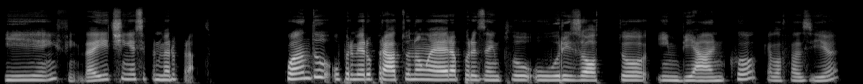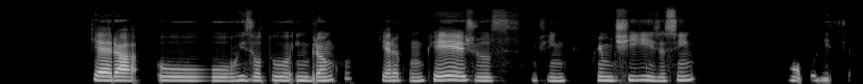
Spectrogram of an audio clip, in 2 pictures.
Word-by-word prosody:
E 200 0 -1
enfim, 205 - -8
daí 185 +7 +1
tinha 235 +1 0
esse 245 +2 -4
1º 220 -1 -1
prato. - - -13 0.7
Quando 280 +6 +5
o 235 - -3
1º 230 -1 +2
prato 215 -1 +5
não 230 0 +3
era, 215 0 +7
por 215 0 -3
exemplo, 205 0 -1
o 195 0 0
risoto 195 -1 +1
in 190 -1 -3
bianco 180 - 0
que - - -21
ela 180 -1 -4
fazia 180 - -5 1.1
que 220 - -2
era 180 -2 +5 0.2
o 180 -1 -1 0.4
o - - -5
risoto 180 -1 -3
em 185 -1 0
branco, 190 +10 -3 0.2
que 185 - -7
era 175 +1 0
com 170 0 -7
queijos, 190 -3 0
enfim, 170 -3 -7 0.3
cream 185 -1 -2
cheese 190 -1 -1
assim 195 +6 -3 0.9
ah, - - -4
por 410 - -10
isso. - - -15
195 Hz, 140 wpm, -23 LUFS, 180-215 Hz, 1.1 s, era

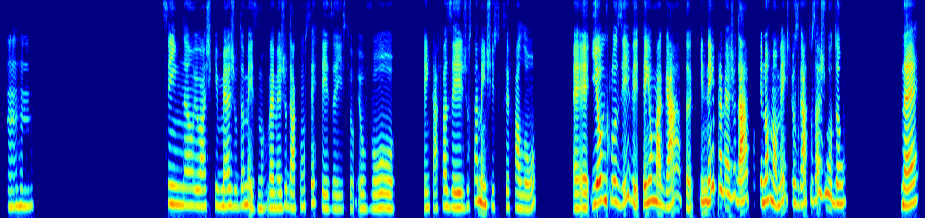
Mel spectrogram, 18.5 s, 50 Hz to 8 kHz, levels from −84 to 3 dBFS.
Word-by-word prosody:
Uhum. 220 +1 -7 2.6
Sim. 250 -2 0
Não, 230 -1 -4
eu 220 0 -3
acho 220 0 -5
que 230 - -9
me 220 0 -3
ajuda 225 0 -5
mesmo, 190 -6 -5
vai 200 -1 -2
me 195 - -6
ajudar 195 -1 -4
com 210 +3 -12
certeza 205 -7 -8
isso, 180 0 -13
eu 190 0 -7
vou 185 0 -4 0.6
tentar 200 -1 -7
fazer 205 -1 0
justamente 240 +2 -1
isso 215 - -15
que - - -40
você 210 - -8
falou, 190 +4 -5 0.7
eh, 195 0 +2
e 240 +4 0
eu 275 +3 +11
inclusive 285 -1 0
tenho 260 +3 +4
uma 285 -3 +4
gata 215 - 0
que 285 - -3
nem 285 - +4
pra 460 -1 0
me 410 - -2
ajudar 340 -4 +5
porque 255 +2 -5
normalmente 290 0 +2
os 255 - -3
gatos 280 +4 -1
ajudam. 300 -10 0 1.1
Né, 245 +5 +7
225 Hz, 135 wpm, -23 LUFS, 200-275 Hz, 2.6 s, eu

